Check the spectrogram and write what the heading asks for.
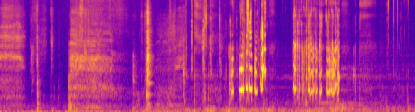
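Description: Faint handling sounds of a circuit board with potentiometers being set down and arranged on a desk: a brief rustle, a single click about three seconds in, and more short rubbing sounds near the middle.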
